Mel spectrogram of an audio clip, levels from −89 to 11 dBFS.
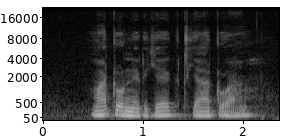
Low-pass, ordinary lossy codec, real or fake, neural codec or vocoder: none; none; real; none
